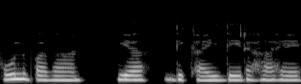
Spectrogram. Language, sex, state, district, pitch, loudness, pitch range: Hindi, female, Bihar, Lakhisarai, 205 Hz, -20 LUFS, 195-215 Hz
